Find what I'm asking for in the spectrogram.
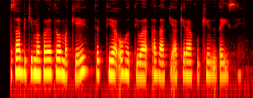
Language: Kikuyu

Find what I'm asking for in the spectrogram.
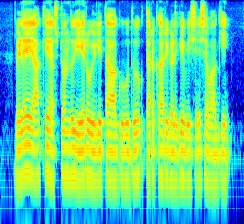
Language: Kannada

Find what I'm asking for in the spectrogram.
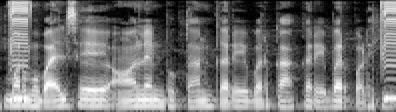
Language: Chhattisgarhi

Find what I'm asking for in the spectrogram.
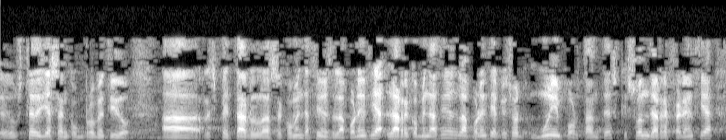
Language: Spanish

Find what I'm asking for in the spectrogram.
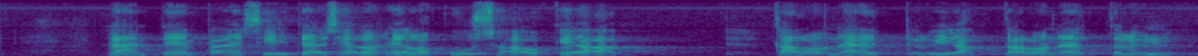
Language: Finnish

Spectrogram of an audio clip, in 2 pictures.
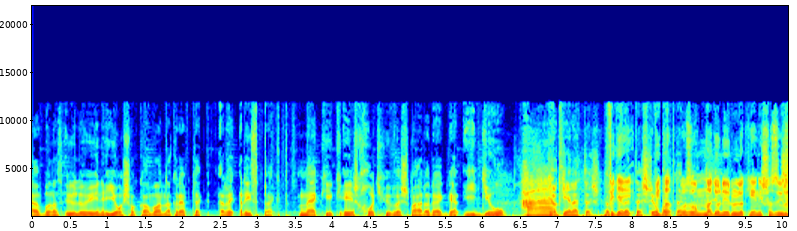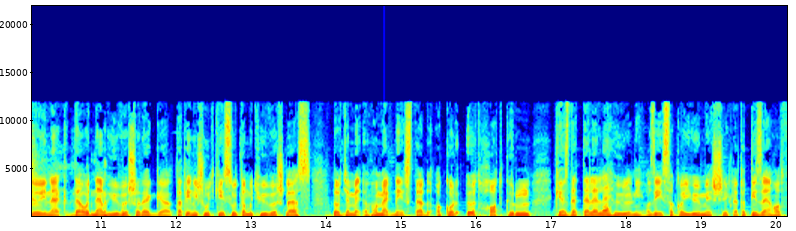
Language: Hungarian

